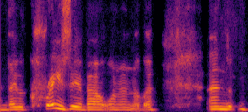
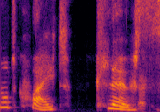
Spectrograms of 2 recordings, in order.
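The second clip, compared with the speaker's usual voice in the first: put-on posh English accent. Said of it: "O'Brien does that impression of Bashir saying".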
